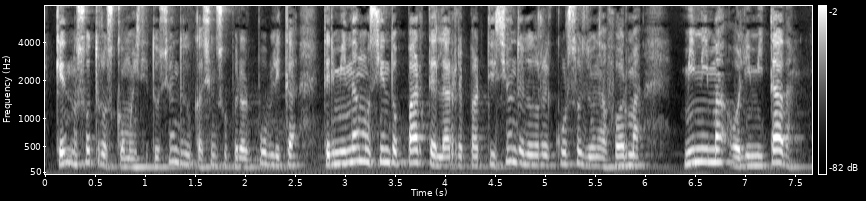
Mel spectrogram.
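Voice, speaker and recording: A man from Ecuador, giving a prepared academic talk as a doctoral student, measured and asking himself rhetorical questions. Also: a little high, dark tone, slight background noise.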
